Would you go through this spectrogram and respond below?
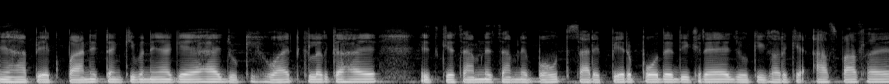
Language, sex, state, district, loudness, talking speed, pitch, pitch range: Hindi, male, Odisha, Khordha, -16 LUFS, 215 wpm, 115 Hz, 110-115 Hz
